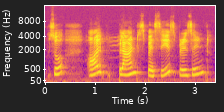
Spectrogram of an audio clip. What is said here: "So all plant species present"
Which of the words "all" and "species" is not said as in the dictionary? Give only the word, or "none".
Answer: species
